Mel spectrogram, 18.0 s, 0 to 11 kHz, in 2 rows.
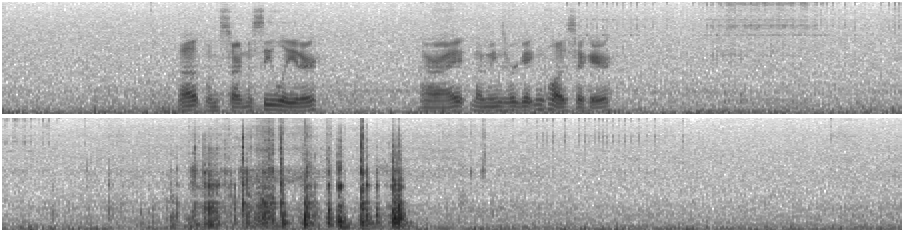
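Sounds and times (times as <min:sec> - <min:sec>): spinning reel cranking: 0:05.8 - 0:09.6, 0:14.2 - 0:15.9
faint fast clicking: 0:06.0 - 0:10.2, 0:13.6 - 0:16.0.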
